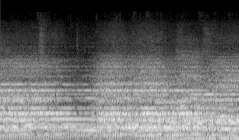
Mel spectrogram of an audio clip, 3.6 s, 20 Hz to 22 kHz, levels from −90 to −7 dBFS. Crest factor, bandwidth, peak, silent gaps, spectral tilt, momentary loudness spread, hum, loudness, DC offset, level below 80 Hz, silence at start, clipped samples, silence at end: 12 dB; 11 kHz; -6 dBFS; none; -7 dB/octave; 5 LU; none; -18 LUFS; under 0.1%; -34 dBFS; 0 s; under 0.1%; 0 s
